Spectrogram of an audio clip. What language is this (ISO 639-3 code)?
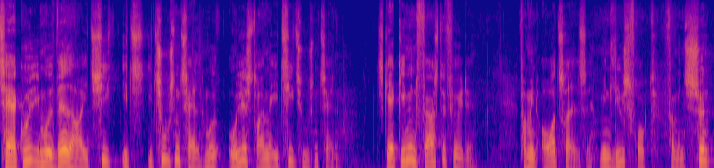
dan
